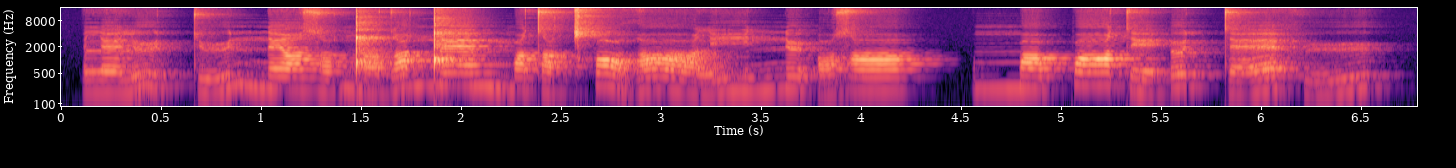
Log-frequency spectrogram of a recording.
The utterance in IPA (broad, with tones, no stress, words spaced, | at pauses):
lɛ˩lʉː˥˩tːʉː˩˥ nːɛː˧zˤœ˩˥ŋ͡ǃʉ˩ dˤø˥ŋ͡ǃɛː˥mːɵ˧ tˤø˩ǀʰɔ˥˩ ðˤɑː˥˩liː˧ nːø˥˩ʔɔ˩˥zˤɑ˥ | mːɑ˧pːɑː˥te˩ ʔɵ˥tːɛː˩˥ fʉː˩˥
